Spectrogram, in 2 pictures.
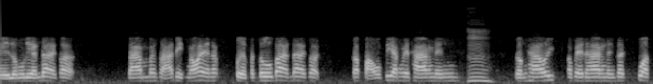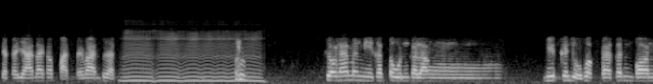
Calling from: Saraburi, Thailand; จากสระบุรีครับ

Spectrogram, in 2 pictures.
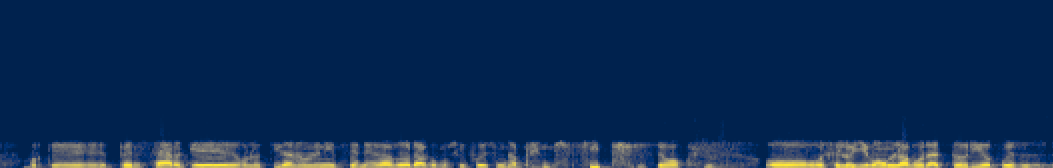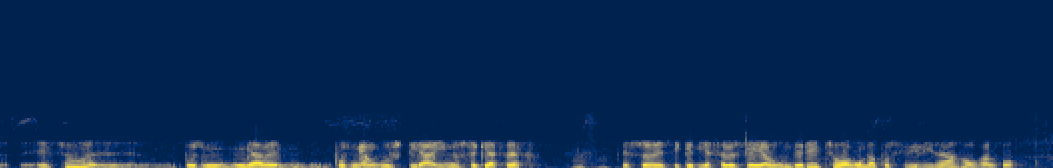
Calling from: San Sebastián, Basque Country, Spain; de San Sebastián.

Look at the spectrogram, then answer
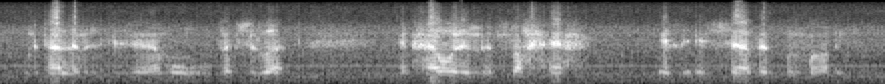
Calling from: United States; أنا بتكلم معك من أمريكا.

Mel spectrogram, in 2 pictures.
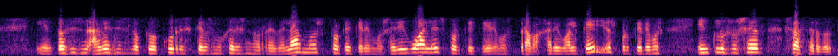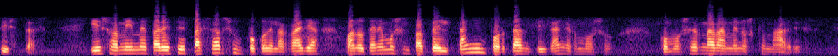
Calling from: Madrid, Community of Madrid, Spain; de Madrid

